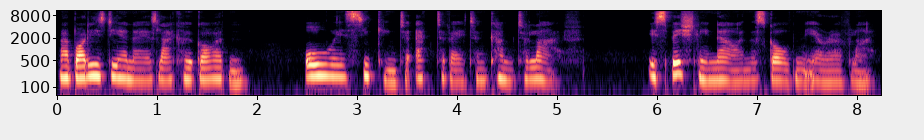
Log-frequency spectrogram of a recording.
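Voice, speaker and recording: Low, mellow woman guiding a meditation. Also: fairly even intonation, normal speed. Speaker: meditation guide. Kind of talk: scripted guided meditation narration.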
